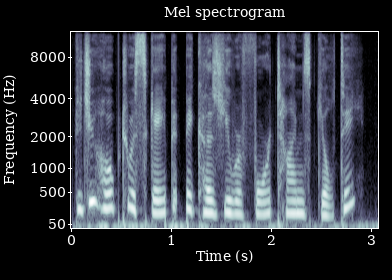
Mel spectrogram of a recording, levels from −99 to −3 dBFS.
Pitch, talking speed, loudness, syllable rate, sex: 205 Hz, 235 wpm, -18 LUFS, 6.7 syllables/s, female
